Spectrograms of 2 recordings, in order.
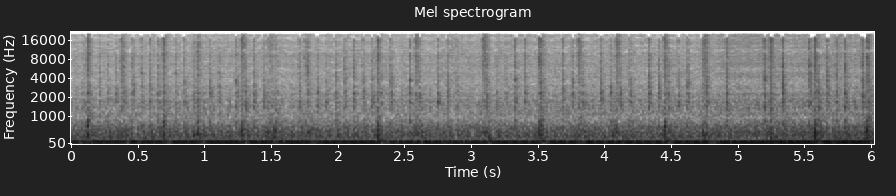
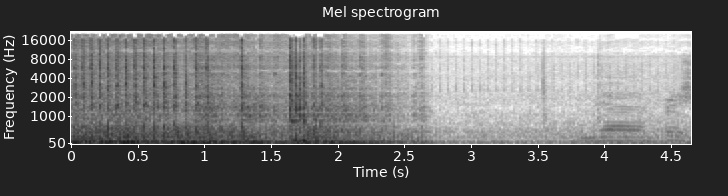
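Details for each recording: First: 1971 Ford F250 parked 30 years, cold at −15 °C, now running after a boost: a rough, lumpy idle with sharp irregular ticks about three to four a second. One or two valves are suspected stuck with bent pushrods; the plan is to pull the valve cover, free the valves and replace the pushrods. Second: 1971 Ford F250 V8 parked 30 years, -15 °C morning, on booster cables, choke held open after possible flooding: fires and runs loud and rough with rattly beats, smoking, then dies; suspected stuck passenger-side valve, possibly bent pushrods.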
